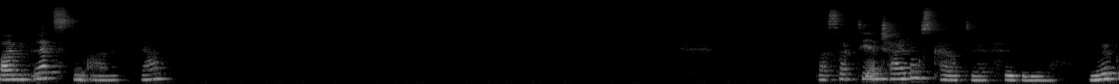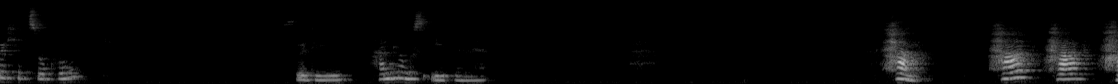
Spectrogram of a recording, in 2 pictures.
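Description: A young woman talks with animation close to a microphone, pausing often.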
